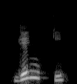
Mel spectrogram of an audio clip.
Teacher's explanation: you just raise the intonation to mean that as a question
